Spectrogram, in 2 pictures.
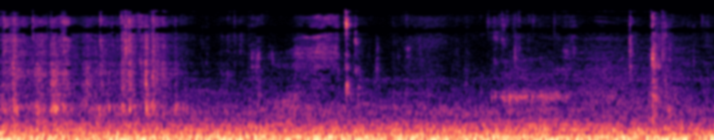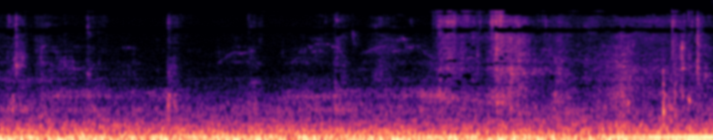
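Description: People chewing and biting fried food close to the microphone, with small crunches and wet mouth sounds, over a low steady hum.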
